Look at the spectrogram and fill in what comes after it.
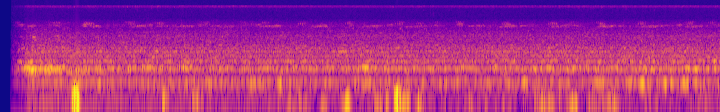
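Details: Honey bees being fed give a continuous, even, low buzzy hum with rich overtones and no breaks, punctuated by a few dull knocks and bumps from close handling.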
